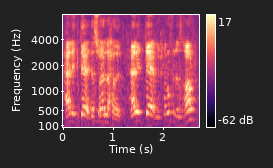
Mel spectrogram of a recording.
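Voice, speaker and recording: High bright Egyptian man teaching tajweed. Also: distant mic, slight background noise. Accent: Egyptian Arabic. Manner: patient, questioning, drawn-out demonstrative recitation. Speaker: Quran recitation teacher. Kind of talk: interactive tajweed lesson.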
